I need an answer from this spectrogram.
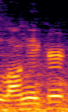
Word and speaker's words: Longacre: Matt Longacre and a lot of people can't pronounce his name right but it's Matt Longacre and he's gonna be coming back I think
